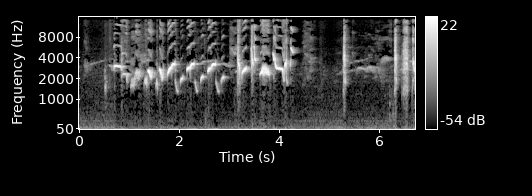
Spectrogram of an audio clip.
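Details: Oriental magpie-robin described as aggressive, singing to get other kept magpie-robins going: a fast string of down-slurred whistles, then harsher rapid notes, a pause, and scattered sharp clicks.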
